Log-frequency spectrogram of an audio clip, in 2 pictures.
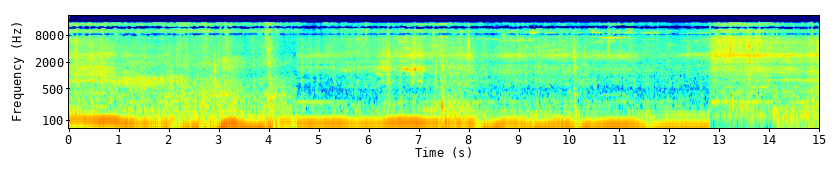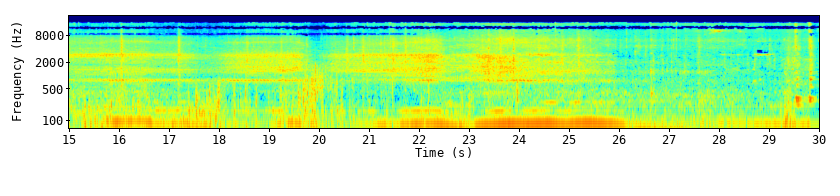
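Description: A pickup truck's diesel engine rumbles and revs as it pulls a trailer.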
